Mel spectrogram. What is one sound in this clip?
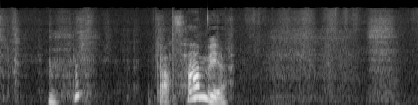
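Paper rustles softly as it is folded and pressed.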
